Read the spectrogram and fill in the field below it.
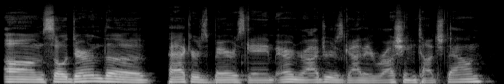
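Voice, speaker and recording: A man's voice: lowish voice, a little slow. A man co-hosting a podcast, telling stories in casual chat and swearing freely. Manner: swears freely, animated storytelling. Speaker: podcast co-host.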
